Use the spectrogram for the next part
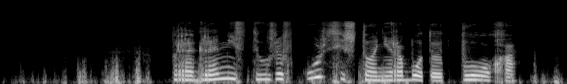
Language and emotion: Russian, angry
